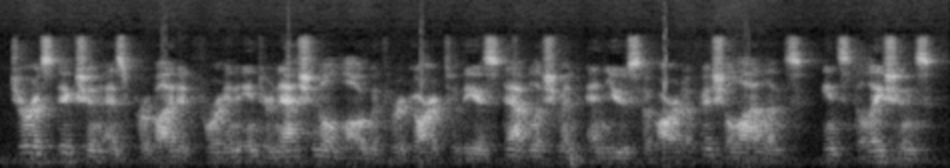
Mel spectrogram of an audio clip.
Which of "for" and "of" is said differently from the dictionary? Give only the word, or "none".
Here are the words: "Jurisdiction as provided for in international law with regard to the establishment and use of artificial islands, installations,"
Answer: none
